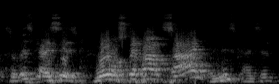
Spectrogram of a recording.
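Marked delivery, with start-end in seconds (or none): 0.9-2.1 slow, higher fight challenge; drawled-out mock threat. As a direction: imitate a drunk calling someone outside. Retold drunk challenges another to fight.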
